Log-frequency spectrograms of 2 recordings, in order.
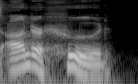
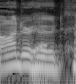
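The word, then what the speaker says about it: Onderhoud: So it's Onderhund, which is, it's Dutch for maintenance. – Interesting. Oh, then that would make sense. That's pronunciation. That sounds more Dutch. So Onderhund, yeah.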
